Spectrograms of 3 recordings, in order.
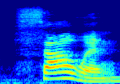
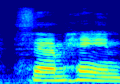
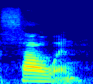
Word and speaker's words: Samhain: the week which culminates in the holiday holiday sawin now i learned this today i've been pronouncing it samhain but this is a celtic celebration and it is actually a pred pronounced sawin um someone is the calendar middle point between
